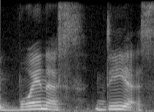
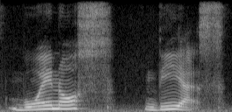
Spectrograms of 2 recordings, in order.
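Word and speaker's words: buenos días: this is an O Spanish o is always o and never turns into an a sound so you don't want to say buus Das as many people do it's buos Das the reason that it's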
